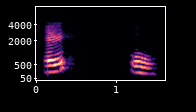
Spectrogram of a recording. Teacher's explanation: समृत वो होते हैं कि जो बिल्कुल ही कम खुलते हैं, उनको समृत कहते हैं, लेकिन उससे थोड़ा सा ज्यादा होता है तो वो होता है अर्धसमृत स्वर। जैसे ए, ओ, ये हो गए अर्धसमृत स्वर। थोड़ा मुख थोड़ा खुला रहता है।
